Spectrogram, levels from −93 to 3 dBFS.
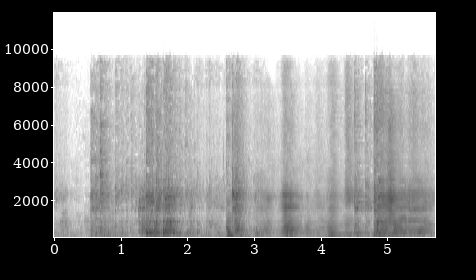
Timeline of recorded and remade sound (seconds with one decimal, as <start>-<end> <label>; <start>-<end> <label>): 0.0-3.1 recorded; 3.1-4.5 remade; 4.5-4.9 recorded; 4.9-5.7 remade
